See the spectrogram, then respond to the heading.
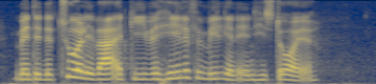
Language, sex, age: Danish, female, 23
